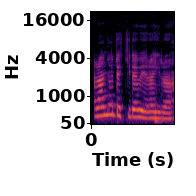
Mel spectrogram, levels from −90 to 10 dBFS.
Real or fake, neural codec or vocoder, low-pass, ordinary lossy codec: real; none; 19.8 kHz; none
